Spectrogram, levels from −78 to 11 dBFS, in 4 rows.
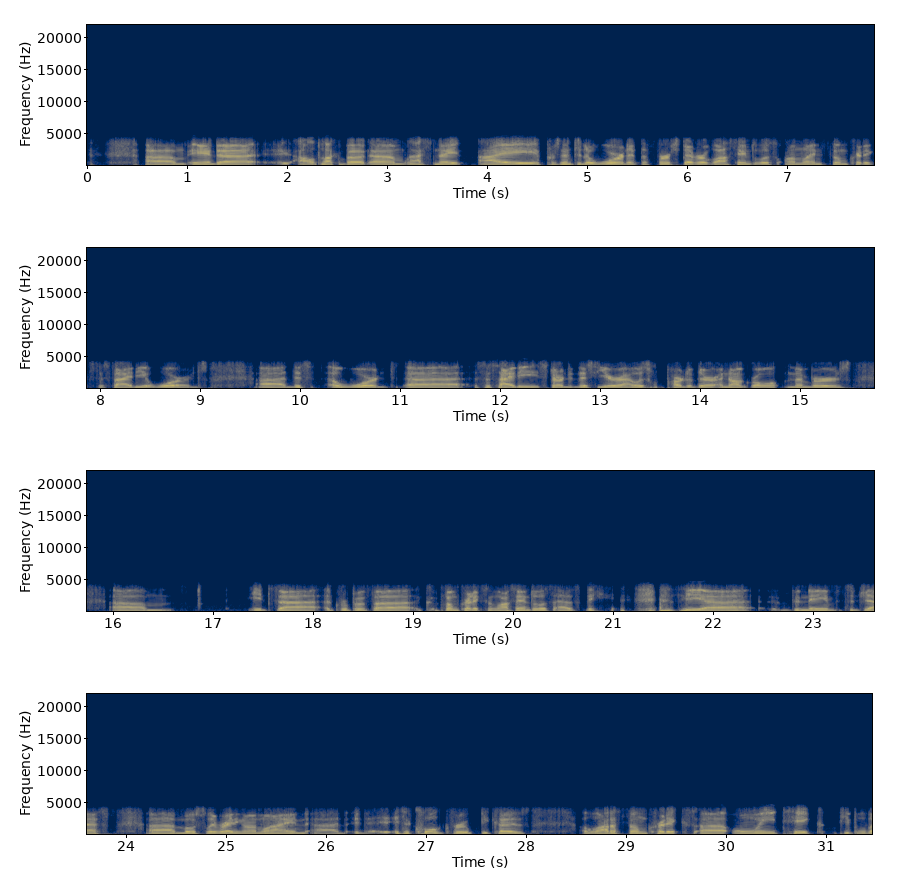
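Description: From start to finish the speech carries heavy Opus voice compression. Everything above about 4.3 kHz is missing, leaving a narrowband, telephone-like sound, and the excitation is coded so coarsely that voices come out muffled, hoarse and faintly robotic. That fits the SILK coder running at a very low bitrate, around 6 kbps. On a spectrogram the energy stops at a flat ceiling near 4.3 kHz, with smeared, blotchy harmonics below it.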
